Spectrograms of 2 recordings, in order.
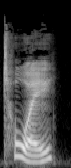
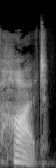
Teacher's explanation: we aspirate the T at the beginning of toy but swallow it at the end of hot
